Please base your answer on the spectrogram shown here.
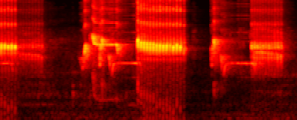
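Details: High, rapid buzzing trills and sharp descending chips from a female scarlet-backed flowerpecker, with brief silent gaps between bursts.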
